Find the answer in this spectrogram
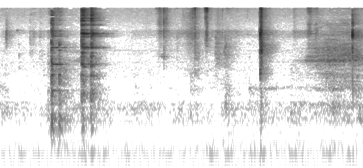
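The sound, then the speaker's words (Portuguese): A metal spoon clinks faintly and sharply a few times against a dish while level spoonfuls of Worcestershire sauce are measured out for a meat sauce. Soft handling noise fills the gaps between the clinks. “Não é qualquer molho, é Lea Perrin mesmo. Vou colocar três colheres dessas. Rasas.”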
